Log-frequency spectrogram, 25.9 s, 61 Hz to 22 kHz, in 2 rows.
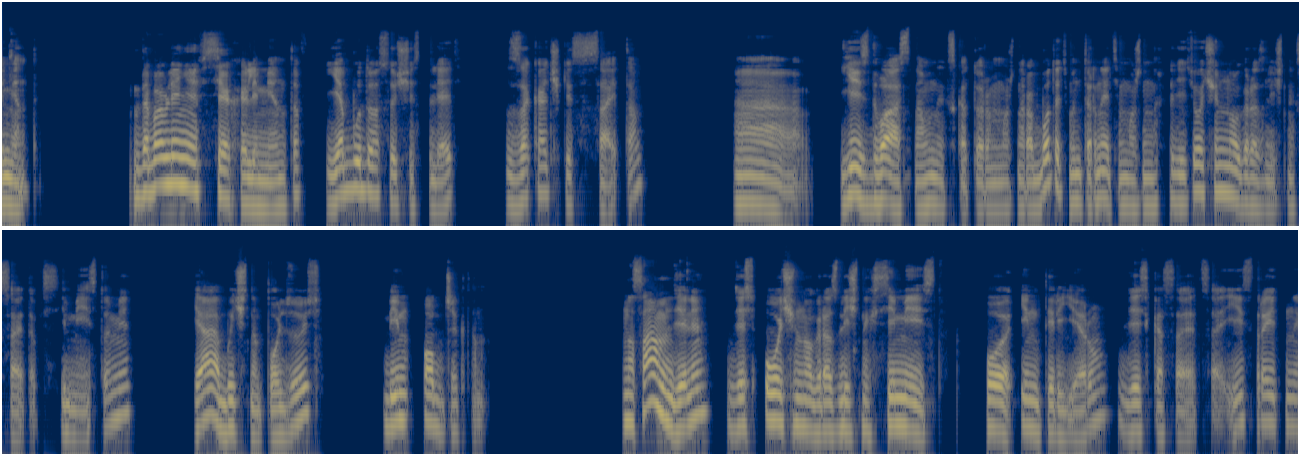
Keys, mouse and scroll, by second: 19.6 click, 20.5 scroll up 1, 23.0-23.7 scroll up 3, 24.2 click.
